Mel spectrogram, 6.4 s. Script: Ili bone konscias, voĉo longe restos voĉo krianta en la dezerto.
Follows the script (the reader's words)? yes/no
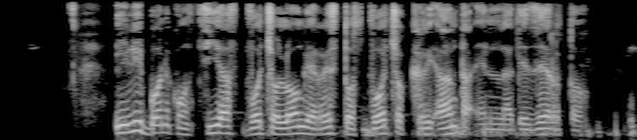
yes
